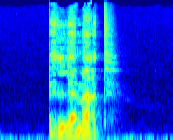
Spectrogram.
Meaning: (verb) past participle of belämmern; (adjective) 1. perplexed; in a sudden state of confusion (e.g. through a lack of concentration, or shock) 2. intimidated, discouraged, disheartened
- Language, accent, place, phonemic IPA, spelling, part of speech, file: German, Germany, Berlin, /bəˈlɛmɐt/, belämmert, verb / adjective, De-belämmert.ogg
